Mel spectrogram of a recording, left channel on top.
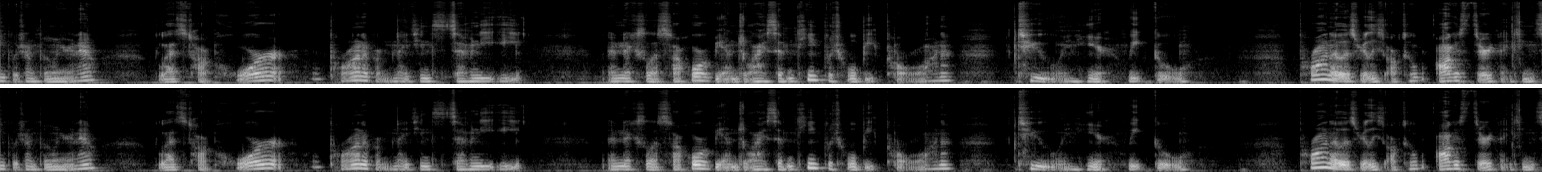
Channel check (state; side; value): normal; both; correlation 0.43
